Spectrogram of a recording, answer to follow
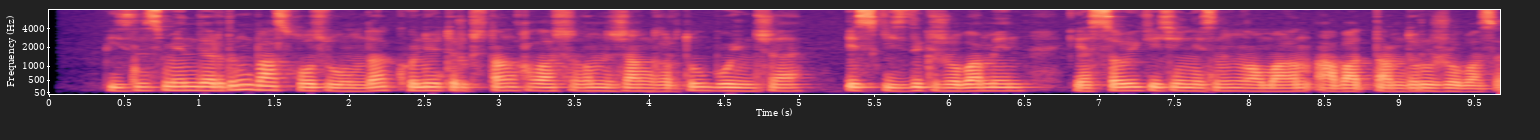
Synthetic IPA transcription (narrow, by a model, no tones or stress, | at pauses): b̥ijzne̞sme̞nd̪e̞ɾd̪ɪŋbɑsqʰo̞suənd̪ɑkʲʰɵne̞t̪ʰʏɾkʲɪ̥st̪ɑɴqʰɑlˠɑʃˠəʁənʒɑɴʁəɾt̪ubo̞jənʃɑ | eskʲijzd̪ɪkʒo̞bɑme̞n | jɑsːɑwijkʲʰe̞se̞ne̞sɪnɪŋɑwmɑʁənɑ̰bɑt̪ːɑnd̪əɾuʒo̞bɑsə̰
